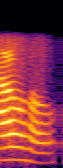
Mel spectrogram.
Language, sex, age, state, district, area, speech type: Odia, female, 30-45, Odisha, Sambalpur, rural, conversation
